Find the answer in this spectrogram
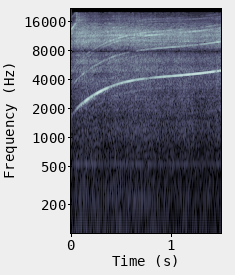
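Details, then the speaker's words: Air-driven high-speed dental handpiece (large-head Super Torque 642B Lux with fiber-optic LED), turbine normally about 310,000–350,000 RPM: high-pitched whine rising quickly to speed; normal running sound. "and you have the normal sound and operation and the LED light"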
